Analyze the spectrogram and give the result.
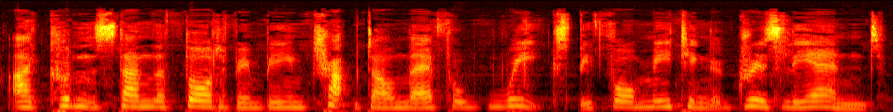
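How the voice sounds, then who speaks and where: An Australian woman reads a scripted, first-person children's story as an audiobook narrator, aiming for drama and suspense. Her medium-pitched voice keeps fairly even intonation at a normal speed. Background noise can be heard.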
